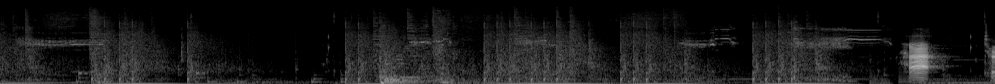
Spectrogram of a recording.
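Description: Defensive turrets firing in RimWorld, rapid bursts of gunfire interspersed with crashes and impacts, loud and repeated over several seconds.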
